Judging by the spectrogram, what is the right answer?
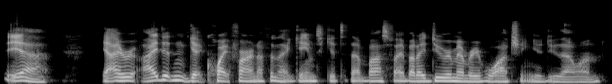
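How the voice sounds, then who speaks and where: Man, fairly high voice, lots of vocal fry, casual meandering co-host, slightly dull lo-fi mic. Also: brisk, a bit bright, no echo. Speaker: podcast co-host. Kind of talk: casual chat about video games.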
